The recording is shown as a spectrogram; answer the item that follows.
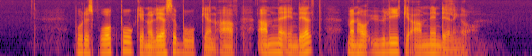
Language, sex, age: Norwegian, male, 49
